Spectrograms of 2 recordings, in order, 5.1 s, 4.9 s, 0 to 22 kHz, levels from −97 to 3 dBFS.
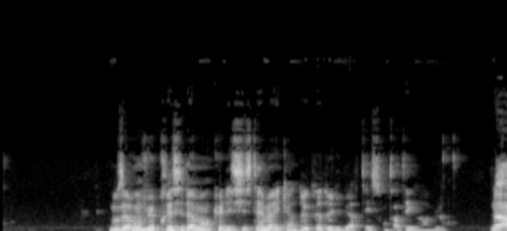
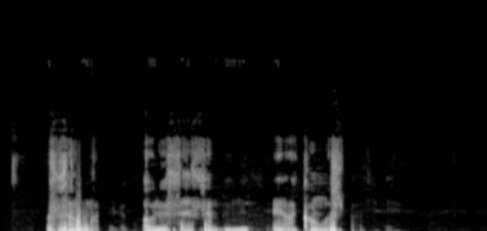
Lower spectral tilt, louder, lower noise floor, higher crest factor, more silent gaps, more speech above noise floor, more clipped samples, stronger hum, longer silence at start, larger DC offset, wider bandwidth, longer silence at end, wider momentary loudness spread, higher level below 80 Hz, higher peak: second, -4.5 dB/octave vs -7 dB/octave; first, -18 LUFS vs -21 LUFS; second, -73 dBFS vs -86 dBFS; about the same, 16 dB vs 20 dB; neither; second, 55 dB vs 66 dB; neither; neither; first, 1.1 s vs 0.45 s; neither; about the same, 9.4 kHz vs 9.2 kHz; second, 0 s vs 1.45 s; first, 14 LU vs 9 LU; about the same, -52 dBFS vs -52 dBFS; about the same, -2 dBFS vs -2 dBFS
